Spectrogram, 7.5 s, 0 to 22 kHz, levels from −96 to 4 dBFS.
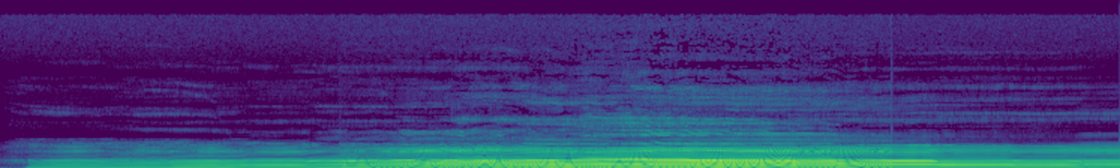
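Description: A music clip in which, from 2.27 s to 5.95 s, a doubled audio track appears: a second full-band copy of the music trails the original by about 300 ms at roughly the same level, with no decay or room colour, and it cuts in and out abruptly at those points. The likely cause is a second, slower capture path or an edit holding two copies out of step. On a waveform and spectrogram, every onset repeats 0.3 s later with equal energy.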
